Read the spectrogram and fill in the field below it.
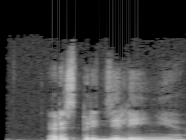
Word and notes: assignment: American English; /əˈsainmənt/

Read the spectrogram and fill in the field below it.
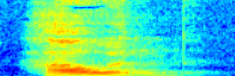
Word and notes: houwen: /ˈɦɑu̯.wə(n)/; /ɦʌu.ʋǝ:/

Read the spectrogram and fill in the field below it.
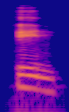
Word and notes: een: /eːn/; /ən/; [eɪ̯n]

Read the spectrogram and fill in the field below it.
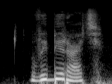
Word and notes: выбирать: [vɨbʲɪˈratʲ]

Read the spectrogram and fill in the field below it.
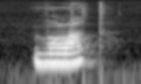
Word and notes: appeler: France

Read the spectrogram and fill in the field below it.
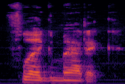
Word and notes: phlegmatic: /flɛɡˈmætɪk/

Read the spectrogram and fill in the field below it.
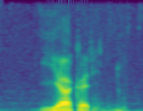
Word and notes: якорь: /ˈjаkərʲ/; jakor

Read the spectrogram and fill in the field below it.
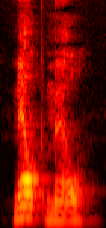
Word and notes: béjaune: Bruxelles, Belgique; [be.ʒon]

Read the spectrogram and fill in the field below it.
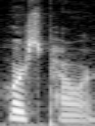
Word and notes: horsepower: /ˈhɔɹs.ˌpaʊ.ɚ/; [ˈhɔɹs.ˌpaʊ.ɚ]; /ˈhɔːs.ˌpaʊə/

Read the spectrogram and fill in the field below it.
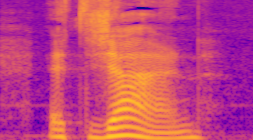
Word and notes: järn: /jɛːrn/

